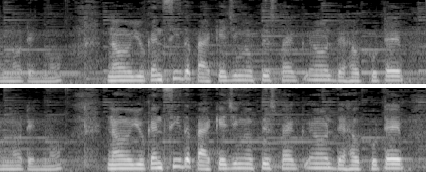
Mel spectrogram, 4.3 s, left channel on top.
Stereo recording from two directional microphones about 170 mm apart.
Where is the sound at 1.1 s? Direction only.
20° right (ahead or behind).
